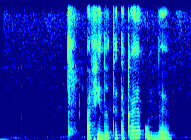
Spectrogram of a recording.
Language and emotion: Russian, neutral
